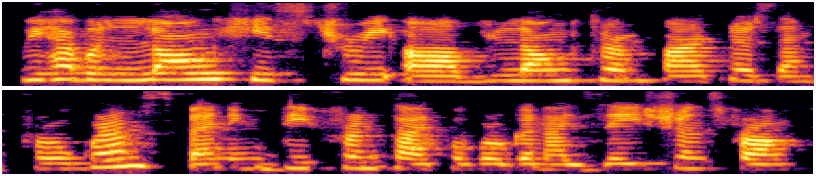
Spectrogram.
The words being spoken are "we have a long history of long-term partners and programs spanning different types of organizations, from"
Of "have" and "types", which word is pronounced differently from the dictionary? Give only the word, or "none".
types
